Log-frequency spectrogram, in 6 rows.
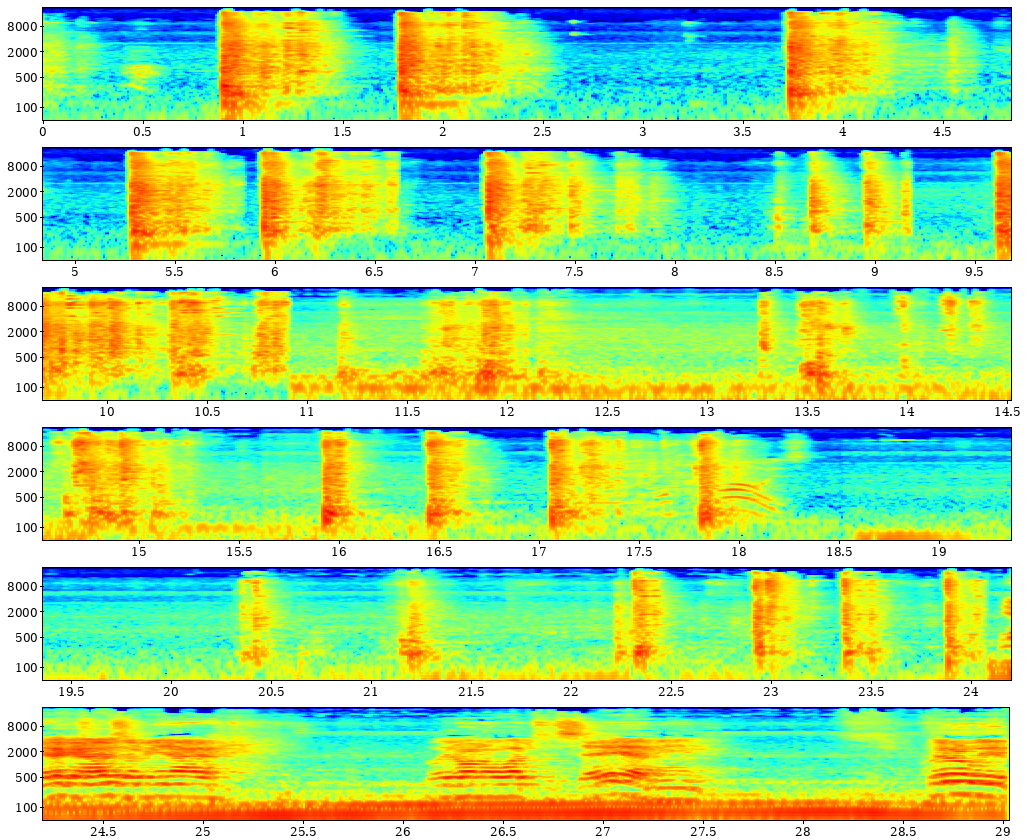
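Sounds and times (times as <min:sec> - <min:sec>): rough continuous rattle: 0:08.6 - 0:19.1, 0:20.2 - 0:29.0
metal clattering: 0:09.1 - 0:12.6.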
